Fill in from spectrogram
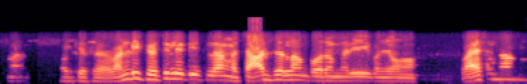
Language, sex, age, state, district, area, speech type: Tamil, male, 18-30, Tamil Nadu, Tiruchirappalli, rural, conversation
